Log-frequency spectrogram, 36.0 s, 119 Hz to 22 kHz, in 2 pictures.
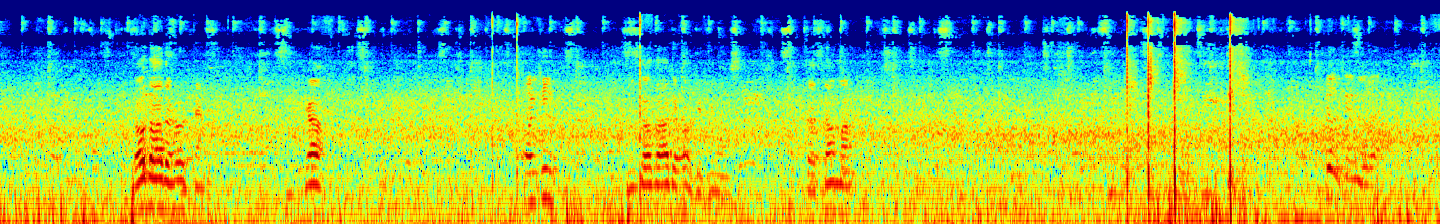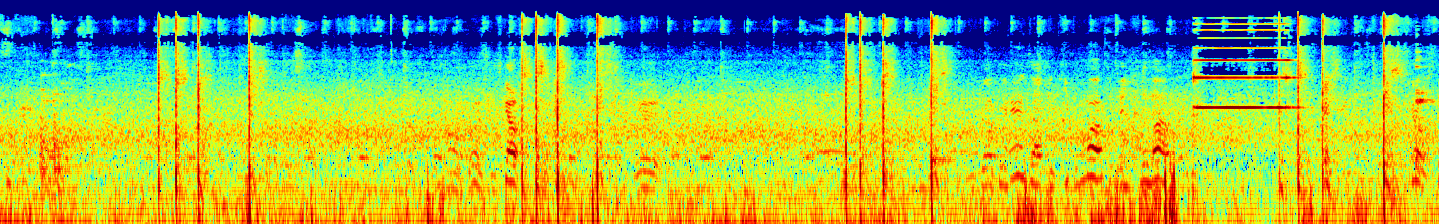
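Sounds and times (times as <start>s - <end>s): steady low rumble: 0.0s - 9.9s, 10.5s - 35.9s
gloves punching heavy bag: 14.1s - 15.7s, 20.0s - 21.5s, 24.4s - 25.7s, 28.6s - 30.0s, 34.0s - 35.8s.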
